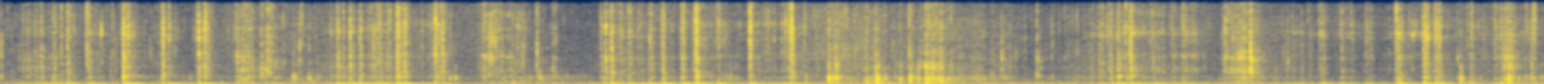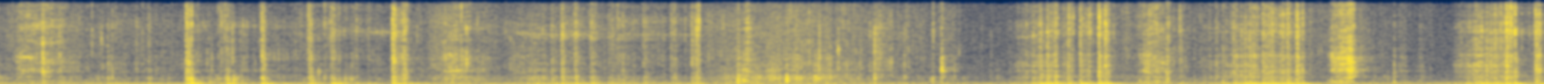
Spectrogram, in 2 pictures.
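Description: A utility-knife blade cuts and scrapes chunks off a solid, partly carved bar of dry pink soap. Rapid, crisp crackles and dry scraping ticks repeat steadily over a low, rumbling bed, with bright, short snaps that die away almost instantly.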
